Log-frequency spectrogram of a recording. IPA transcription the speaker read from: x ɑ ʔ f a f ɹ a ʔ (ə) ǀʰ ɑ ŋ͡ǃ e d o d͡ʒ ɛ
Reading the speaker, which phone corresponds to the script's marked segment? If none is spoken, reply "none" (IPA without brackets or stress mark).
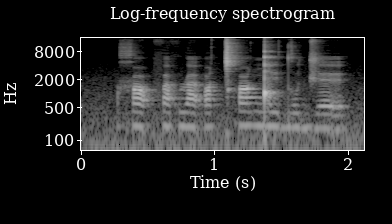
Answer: ɑ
